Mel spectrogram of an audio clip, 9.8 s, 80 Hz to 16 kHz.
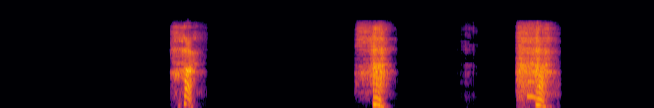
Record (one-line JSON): {"exhalation_length": "9.8 s", "exhalation_amplitude": 28381, "exhalation_signal_mean_std_ratio": 0.24, "survey_phase": "alpha (2021-03-01 to 2021-08-12)", "age": "18-44", "gender": "Male", "wearing_mask": "No", "symptom_cough_any": true, "symptom_new_continuous_cough": true, "symptom_onset": "2 days", "smoker_status": "Never smoked", "respiratory_condition_asthma": false, "respiratory_condition_other": false, "recruitment_source": "Test and Trace", "submission_delay": "1 day", "covid_test_result": "Positive", "covid_test_method": "RT-qPCR", "covid_ct_value": 28.7, "covid_ct_gene": "N gene"}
